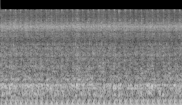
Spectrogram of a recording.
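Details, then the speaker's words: Suzuki Nex II scooter at idle: coarse, rapid rattling knock from the middle of the engine, not the CVT, which still knocks with the roller housing removed; bike likely once ran out of oil. "suaranya itu kasar sekali di bagian mesin tetapi ini bukan CVT ini suara timbul dari mesin bagian tengah"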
